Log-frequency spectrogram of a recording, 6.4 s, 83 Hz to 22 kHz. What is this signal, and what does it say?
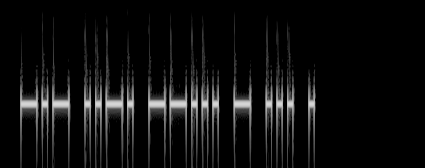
Morse code, heard as a keyed tone, about 15 wpm, 700 Hz. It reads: KF7TSE
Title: USA Call Signs - 6 Characters - Repeated 3x - 15wpm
